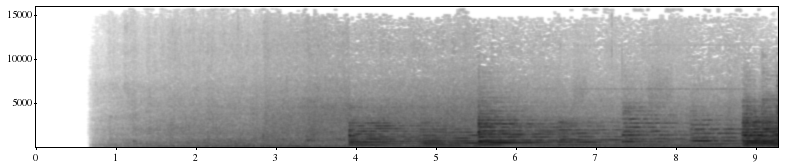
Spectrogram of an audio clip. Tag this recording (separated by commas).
Bell, church bell ringing, Church bell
